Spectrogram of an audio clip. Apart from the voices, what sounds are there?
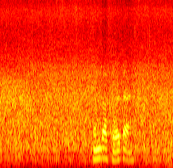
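rain falling after a hot day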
